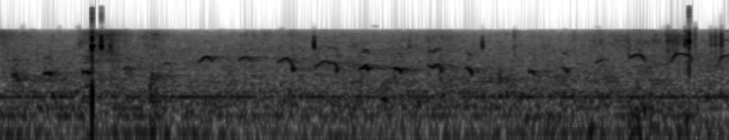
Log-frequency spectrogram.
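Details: Black Labrador Retriever puppies just over two weeks old, thought to be hungry, recently started on mush: thin arched whimpers and squeaks repeated through the clip, with a couple of sharp clicks and a steady low hum.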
